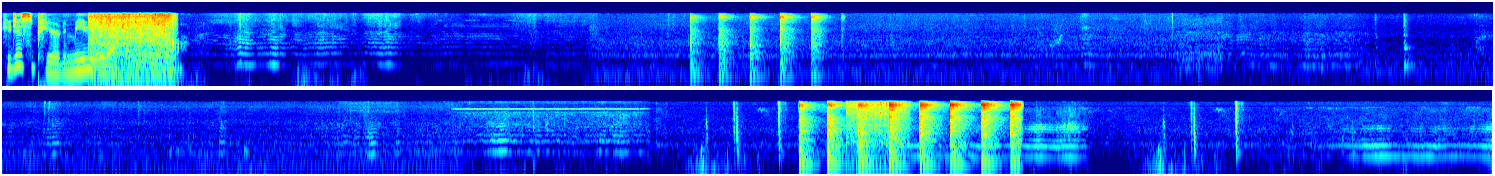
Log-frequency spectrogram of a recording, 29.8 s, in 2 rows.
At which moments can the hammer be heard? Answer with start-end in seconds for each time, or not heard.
6.8-8.4, 22.9-25.1.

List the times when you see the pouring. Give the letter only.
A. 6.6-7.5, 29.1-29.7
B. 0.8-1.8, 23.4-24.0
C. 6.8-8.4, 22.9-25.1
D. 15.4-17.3
B.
